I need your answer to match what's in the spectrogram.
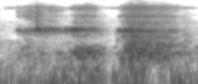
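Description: human body sound, breathing into the microphone

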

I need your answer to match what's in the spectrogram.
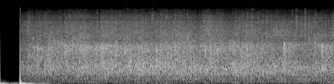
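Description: crowd, big round of applause

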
